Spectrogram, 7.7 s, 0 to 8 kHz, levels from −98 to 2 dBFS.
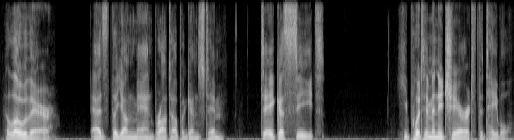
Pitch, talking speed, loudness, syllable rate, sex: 95 Hz, 170 wpm, -20 LUFS, 4.8 syllables/s, male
